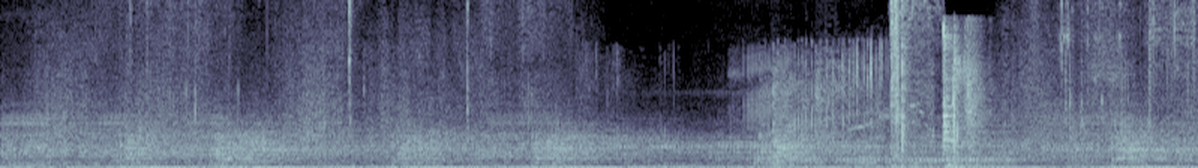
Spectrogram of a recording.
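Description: An arrow whooshes away.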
